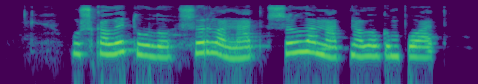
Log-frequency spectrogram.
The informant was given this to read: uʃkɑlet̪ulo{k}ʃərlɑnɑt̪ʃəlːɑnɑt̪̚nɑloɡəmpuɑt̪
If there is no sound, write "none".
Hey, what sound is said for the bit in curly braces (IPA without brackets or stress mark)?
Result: none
